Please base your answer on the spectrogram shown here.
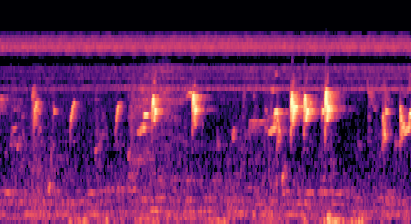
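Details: An aviary black-crested bulbul sings in scattered short whistled chirps, some sharp and rising, spaced irregularly over a quiet background with a steady high hiss.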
